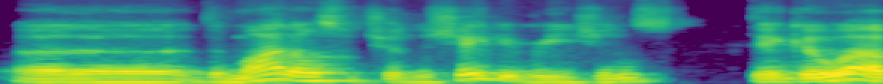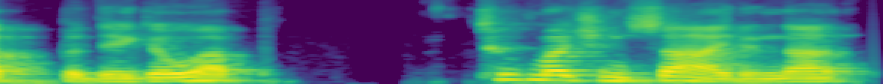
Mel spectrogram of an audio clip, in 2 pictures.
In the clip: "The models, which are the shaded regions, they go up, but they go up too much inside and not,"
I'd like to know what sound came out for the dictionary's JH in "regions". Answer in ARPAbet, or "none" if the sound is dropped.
JH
